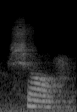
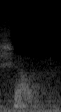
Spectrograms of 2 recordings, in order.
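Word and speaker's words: Schaf: how it sounds that way we have to pronounce it it is like CH and so then sheep sheep is Shar s c h a f Shar goat is Seeker again the same thing we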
